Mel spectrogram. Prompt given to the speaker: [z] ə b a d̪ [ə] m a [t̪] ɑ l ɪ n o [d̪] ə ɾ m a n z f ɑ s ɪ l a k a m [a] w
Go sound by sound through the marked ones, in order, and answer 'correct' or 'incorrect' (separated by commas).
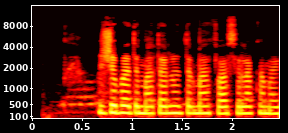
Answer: incorrect, correct, correct, incorrect, correct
